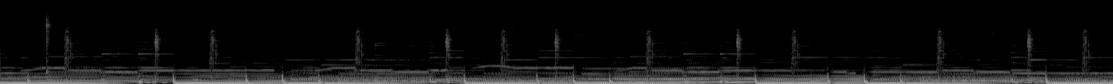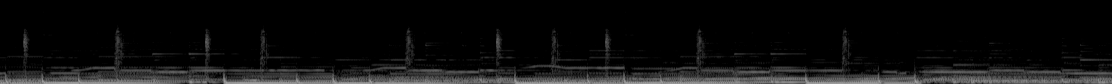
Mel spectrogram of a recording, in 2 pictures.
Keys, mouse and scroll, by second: 1.0 ctrl+r, 2.2 middle click, 2.9 click, 3.3 middle click, 4.6 middle click, 5.0 shift+click, 6.0 f, 6.5 middle click, 7.2 middle click, 8.1 click, 9.8 f, 11.3 middle click, 11.7 shift+middle click, 12.6 click, 13.1 shift+click, 14.2 f, 14.7 click, 15.0 shift+z, 16.7 shift+z, 17.5 shift+click, 17.9 shift+middle click, 18.7 f, 19.4 click, 19.8 shift+click, 20.3 shift+middle click, 21.4 f, 22.0 click.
